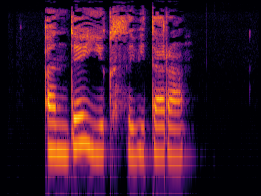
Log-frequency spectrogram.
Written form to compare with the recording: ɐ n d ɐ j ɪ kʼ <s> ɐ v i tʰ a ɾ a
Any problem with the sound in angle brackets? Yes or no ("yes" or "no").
no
